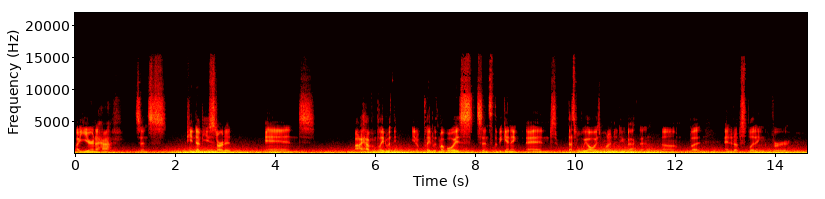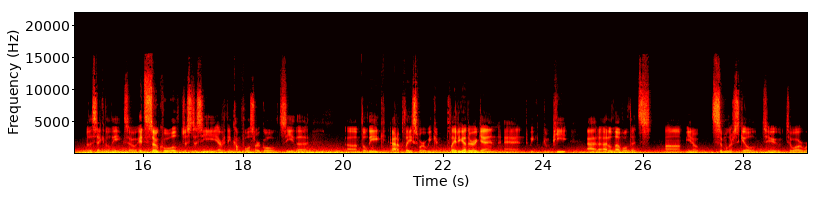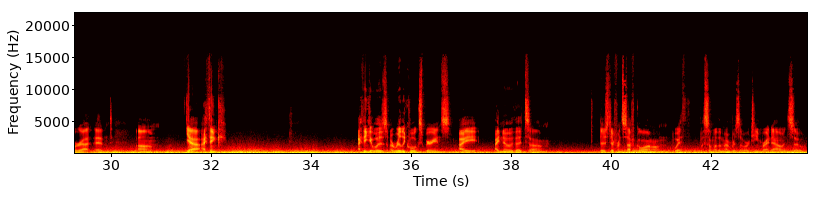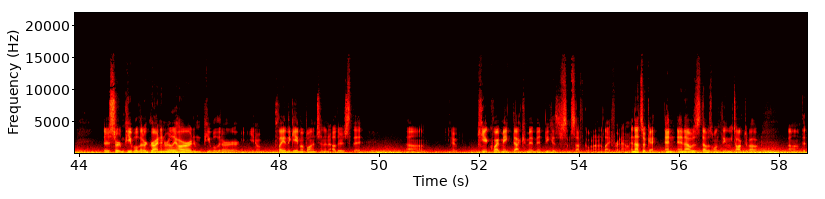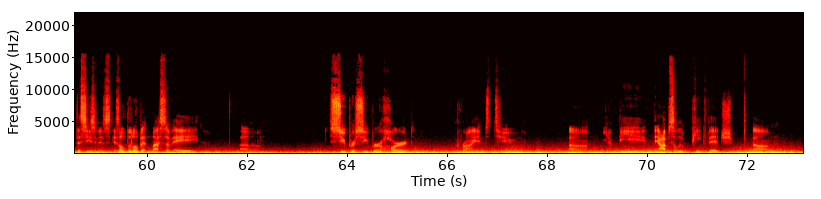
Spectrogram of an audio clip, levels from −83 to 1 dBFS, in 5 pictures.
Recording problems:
wind noise on the microphone; heavy; 8 dB below the speech

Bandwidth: 15.5 kHz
